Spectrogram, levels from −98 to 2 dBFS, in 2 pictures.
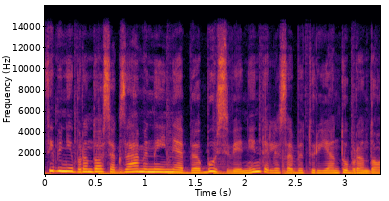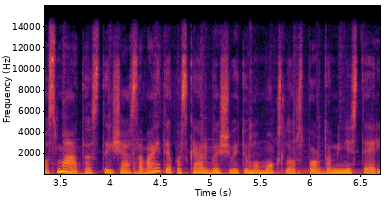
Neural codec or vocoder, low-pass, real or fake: none; 14.4 kHz; real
